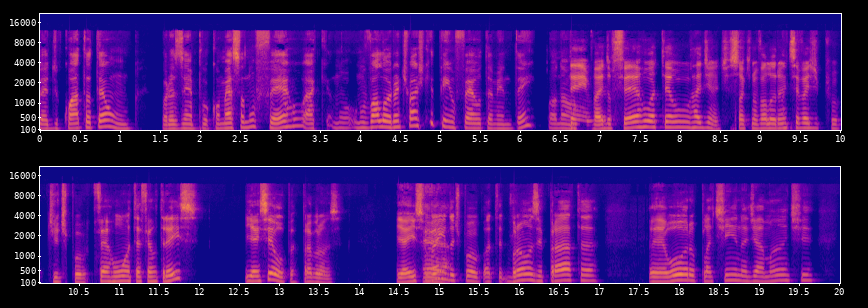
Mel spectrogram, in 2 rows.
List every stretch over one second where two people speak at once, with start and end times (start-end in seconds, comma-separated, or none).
none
